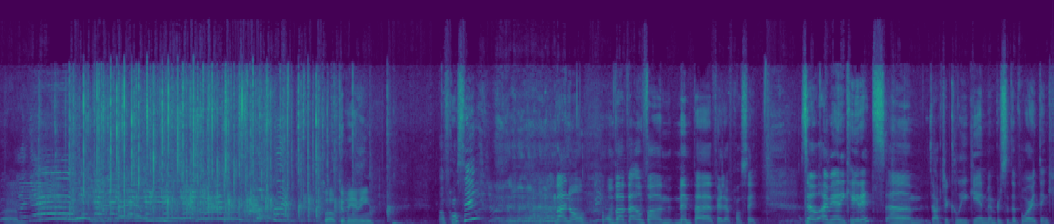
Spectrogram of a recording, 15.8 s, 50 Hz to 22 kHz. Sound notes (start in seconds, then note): 0.2 audience applauding; 6.9 speaking in a foreign language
